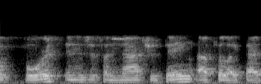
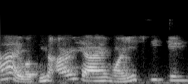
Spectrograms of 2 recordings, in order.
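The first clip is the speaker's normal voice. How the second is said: very high put-on customer service voice; 10 semitones higher than usual. Showing how they talk to customers at work, put-on customer service voice. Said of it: "I put on my customer service voice".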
